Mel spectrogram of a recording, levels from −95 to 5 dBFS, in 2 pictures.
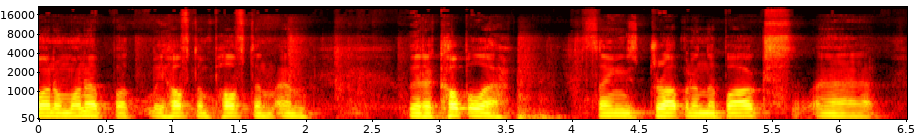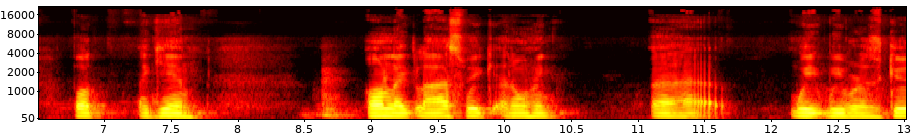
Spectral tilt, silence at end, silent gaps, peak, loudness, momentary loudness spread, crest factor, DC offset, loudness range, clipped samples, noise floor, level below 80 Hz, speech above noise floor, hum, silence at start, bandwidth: -7.5 dB/octave; 0 s; none; 0 dBFS; -20 LUFS; 19 LU; 20 dB; under 0.1%; 4 LU; under 0.1%; -68 dBFS; -54 dBFS; 49 dB; none; 0 s; over 20 kHz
